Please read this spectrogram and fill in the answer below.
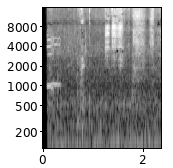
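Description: Short scratchy rustles of a kitten's claws and paws on carpet, a few in the second half, over a low steady hum.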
